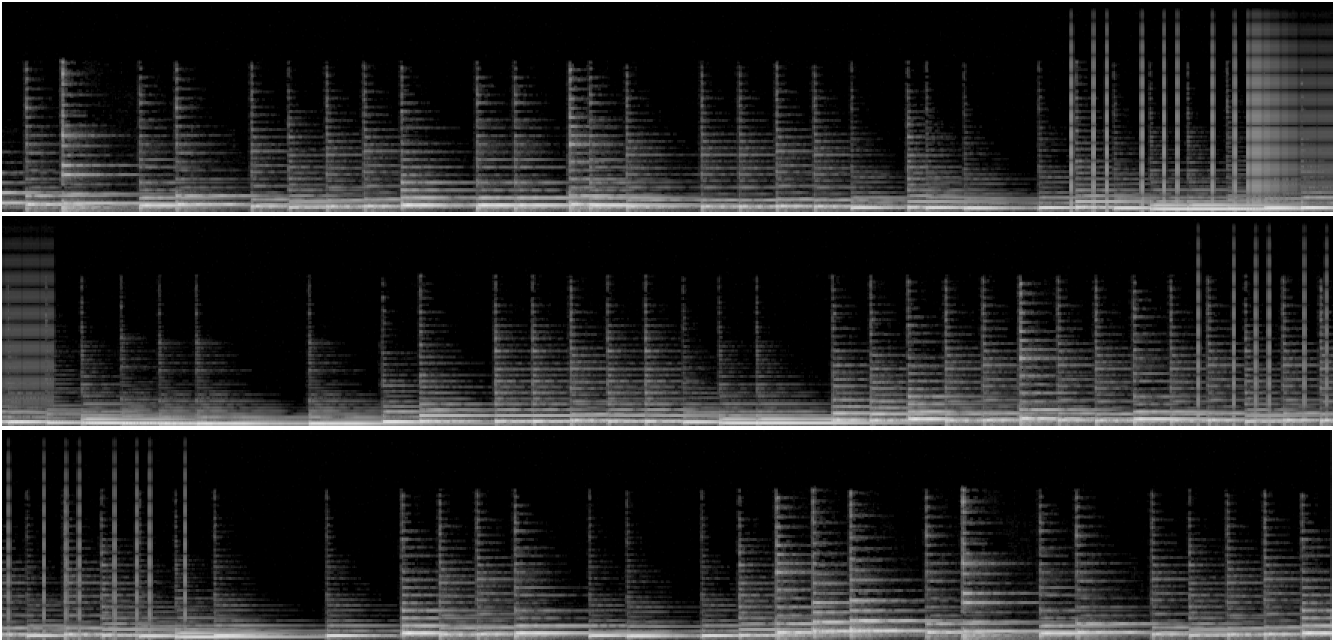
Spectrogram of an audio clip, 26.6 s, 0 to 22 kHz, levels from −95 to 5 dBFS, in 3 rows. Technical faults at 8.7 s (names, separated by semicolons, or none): GSM phone buzz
